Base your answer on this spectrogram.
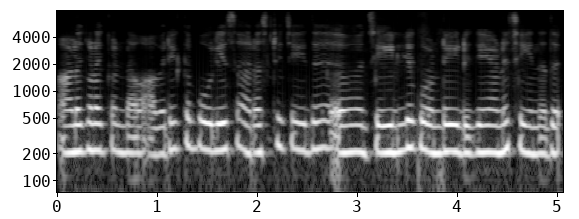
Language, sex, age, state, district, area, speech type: Malayalam, female, 45-60, Kerala, Kozhikode, urban, spontaneous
